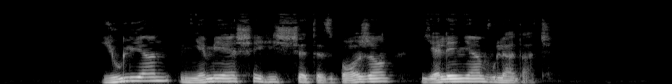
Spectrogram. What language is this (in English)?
Upper Sorbian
